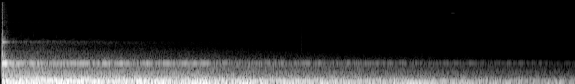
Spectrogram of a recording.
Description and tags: submarine sonar
fx, hit, hits, see, sonar, submarine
